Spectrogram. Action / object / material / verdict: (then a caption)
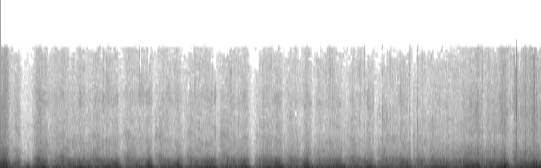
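scrape / foam microphone windscreen / foam / none. A black foam microphone windscreen is held and scratched with fingertips and short nails, producing a dense, muffled, low rumbling scrape with fast, uneven rubbing bursts and almost no bright content. The scratching runs steadily for the whole clip, dipping briefly near the middle before continuing.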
